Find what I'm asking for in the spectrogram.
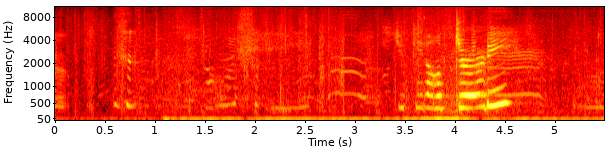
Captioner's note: whimpering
